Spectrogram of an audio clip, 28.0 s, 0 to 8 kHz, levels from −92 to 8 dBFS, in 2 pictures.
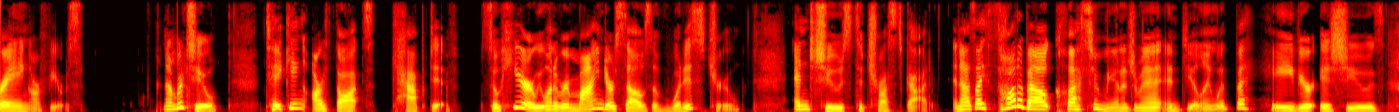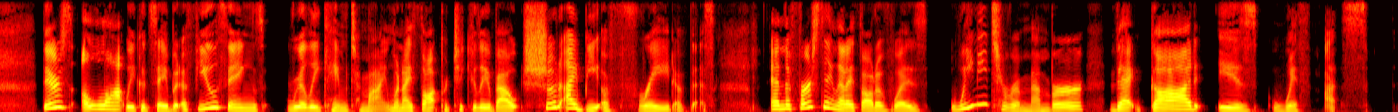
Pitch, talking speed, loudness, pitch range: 205 Hz, 170 wpm, -18 LUFS, 180-260 Hz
